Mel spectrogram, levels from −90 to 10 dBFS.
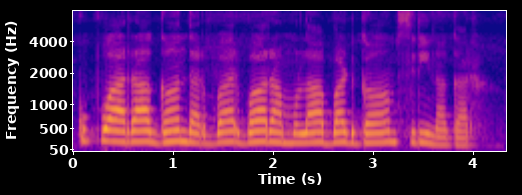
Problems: none marked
